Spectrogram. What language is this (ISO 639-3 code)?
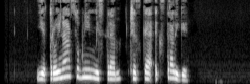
ces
